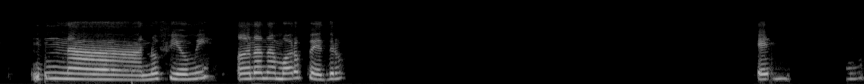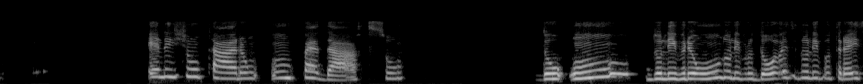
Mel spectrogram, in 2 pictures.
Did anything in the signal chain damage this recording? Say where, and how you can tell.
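Yes. Between 10.88 and 11.66 s the speech judders through a string of repeated stalls (stutter): eight brief holds in under a second, the longest 50 ms, together about 124 ms of filler, roughly a sixth of that stretch. Nothing drops out; it drags. This is the network and jitter buffer stage. Packets kept arriving late, the buffer ran dry repeatedly, and the receiver extended the last sound each time until data caught up.

At 12.23 to 12.33 s there is a short stall from a late packet: one sound is held about 91 ms too long, with a slight buzz or dip, then the speech resumes exactly where it stopped. A single packet missed its playout time, so the receiver stretched what it had and waited. That pushed the playout delay up by those 91 ms rather than losing any audio.

From 13.01 to 13.67 s the speech turns drawn out while the pitch stays put. Pace drops to about 89% as 77 ms is added. This is a jitter buffer slow-down. 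With its reserve low, the receiver repeated single pitch periods and slivers of pause over and over to rebuild a cushion. That produces the elongated sounds.

Between 15.64 and 16.48 s the talker sounds hurried, running at about 108% speed with the pitch unchanged. This is a jitter buffer speed-up. The buffer had accumulated more audio than its target, so the receiver trimmed short pitch-period chunks, around 70 ms in all, to pull latency back down. The whole clip is also band-limited to 8 kHz, consistent with a G.722 call path at 64 kbps, which accounts for the missing top end.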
